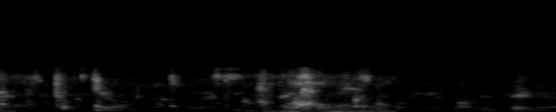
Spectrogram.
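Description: American Staffordshire terrier eating, with wet lip-smacking and chewing clicks, and one louder voiced sound about two seconds in.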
